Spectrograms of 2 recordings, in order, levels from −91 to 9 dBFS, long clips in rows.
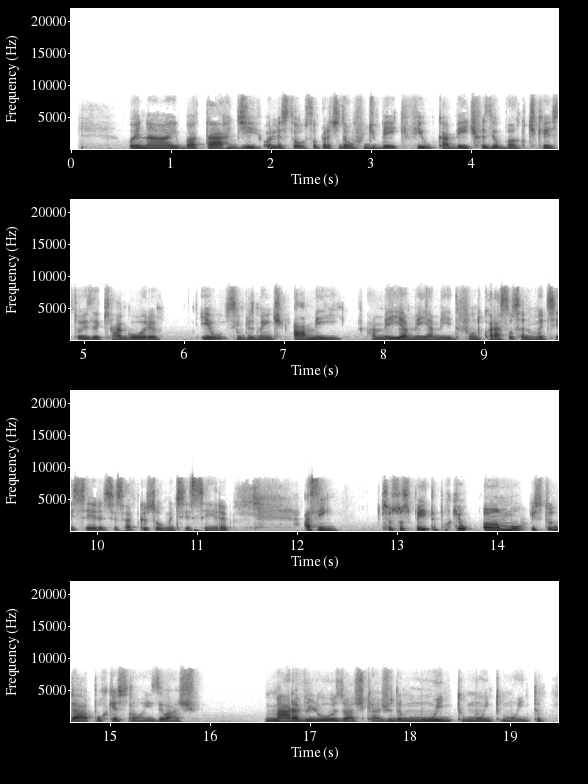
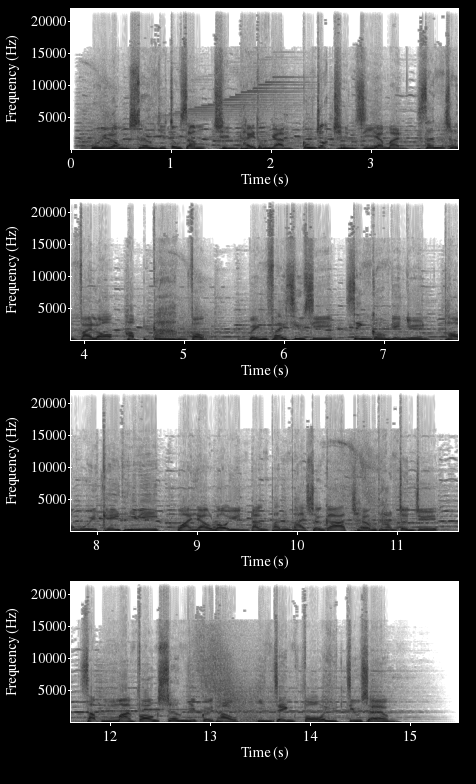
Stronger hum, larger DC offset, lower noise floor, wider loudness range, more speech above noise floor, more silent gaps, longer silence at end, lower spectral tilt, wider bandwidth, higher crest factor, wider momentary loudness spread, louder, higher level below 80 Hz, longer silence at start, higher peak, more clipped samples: neither; second, under 0.1% vs 2%; first, -59 dBFS vs -42 dBFS; first, 5 LU vs 1 LU; about the same, 39 dB vs 36 dB; neither; second, 0.15 s vs 0.45 s; about the same, -5.5 dB/octave vs -4.5 dB/octave; second, 8.8 kHz vs over 20 kHz; first, 20 dB vs 8 dB; first, 11 LU vs 4 LU; second, -20 LUFS vs -7 LUFS; second, -48 dBFS vs -18 dBFS; first, 0.6 s vs 0.05 s; about the same, 0 dBFS vs 0 dBFS; second, under 0.1% vs 4%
